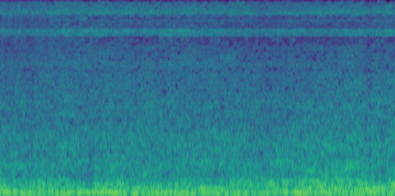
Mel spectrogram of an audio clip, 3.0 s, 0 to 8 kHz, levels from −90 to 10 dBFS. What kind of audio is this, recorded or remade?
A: remade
